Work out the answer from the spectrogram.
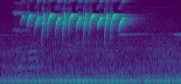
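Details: Mantenan, the scarlet-backed flowerpecker, in steady song used to tutor cage songbirds: a single fast, very high trill of evenly spaced buzzy notes for about one second, with a low steady hum beneath.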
